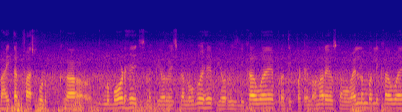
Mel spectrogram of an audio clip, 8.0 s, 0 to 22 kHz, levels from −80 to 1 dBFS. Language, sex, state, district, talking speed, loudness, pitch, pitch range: Hindi, male, Gujarat, Valsad, 195 wpm, -19 LUFS, 145 Hz, 135-155 Hz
